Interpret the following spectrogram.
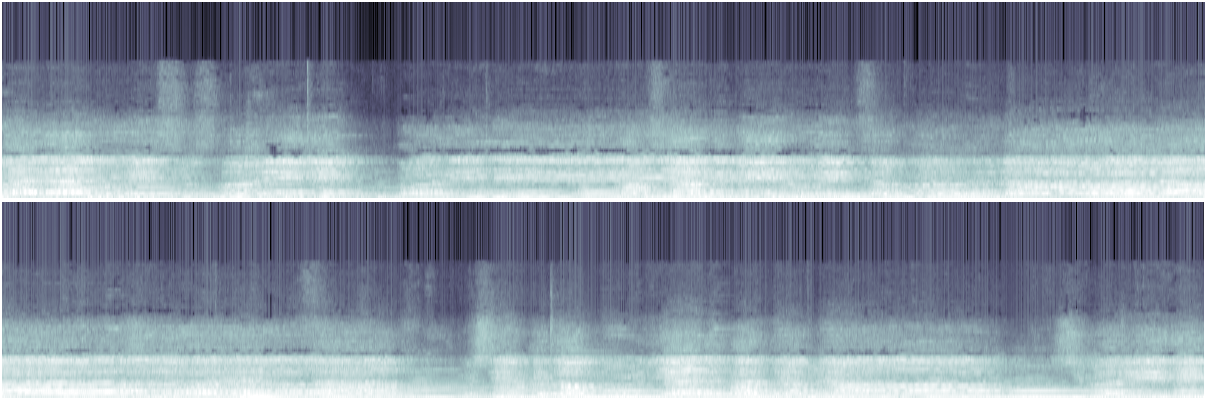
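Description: Girls' choir singing a Christian hymn in several parts, with long held notes; lower sustained notes join about five seconds in.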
